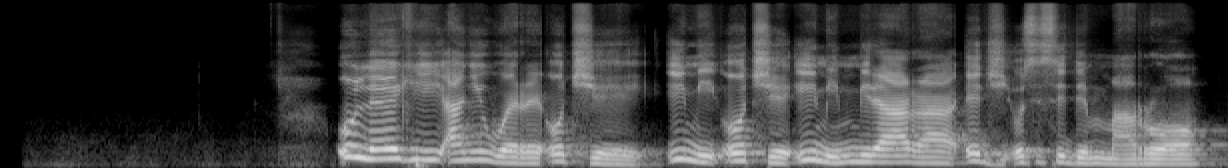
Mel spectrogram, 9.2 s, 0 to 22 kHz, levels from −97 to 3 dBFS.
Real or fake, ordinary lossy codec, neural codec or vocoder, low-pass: fake; none; autoencoder, 48 kHz, 128 numbers a frame, DAC-VAE, trained on Japanese speech; none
